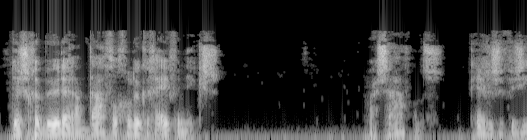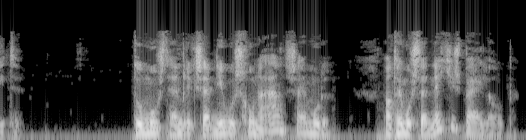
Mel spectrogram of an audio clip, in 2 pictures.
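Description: A man reading a children's story aloud in an expressive, lilting storytelling manner. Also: mid-range voice, slightly rough.

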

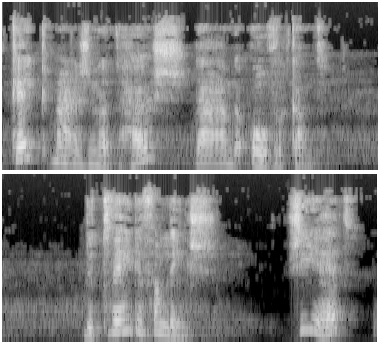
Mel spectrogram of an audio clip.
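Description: A man's voice: fairly high pitch, wildly swooping pitch, unhurried, mellow, breathy edge, pitched above the performer's own voice, exaggerated voice. A man doing a raw-quacking scolding male duck. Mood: explaining. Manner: reproachful, sarcastic. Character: stern sharp-tongued male duck, scolding. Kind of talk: storybook reading.

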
